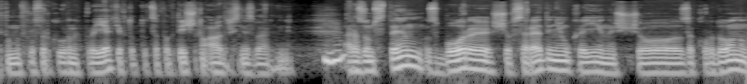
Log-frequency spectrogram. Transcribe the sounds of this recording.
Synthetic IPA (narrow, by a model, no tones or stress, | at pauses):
xt̪aminfɾɐst̪ɾʊkt̪urnɪxpɾɔjɛktʲiwt̪ɔp̚t̪ɔ̥t̪ɛfɐkt̪ɪt͡ʃnɔ̰ʔɑd̪ɾesʲnʲizʋɛrnenʲːɐ | ɾʔɑzɔmst̪ɪmzbɔɾɪʃt͡ʃɔwseɾɛd̪ɪnʲiukɾɐjinɪʃt͡ʃɔzɐkɔrd̪ɔnɔm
